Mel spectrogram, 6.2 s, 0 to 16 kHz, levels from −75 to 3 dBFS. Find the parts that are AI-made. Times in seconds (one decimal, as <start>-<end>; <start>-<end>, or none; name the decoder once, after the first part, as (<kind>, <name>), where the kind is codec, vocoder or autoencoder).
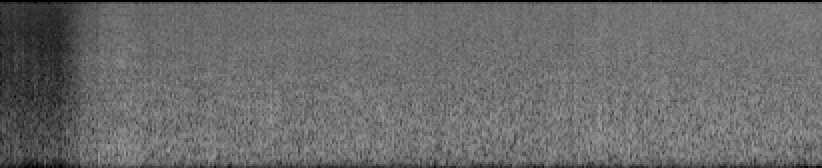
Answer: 0.0-3.3 (codec, SNAC); 4.1-4.5; 5.7-6.2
